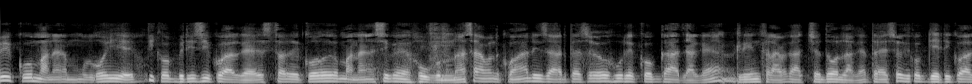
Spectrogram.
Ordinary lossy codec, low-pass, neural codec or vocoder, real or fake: MP3, 32 kbps; 7.2 kHz; codec, 16 kHz, 0.8 kbps, ZipCodec; fake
